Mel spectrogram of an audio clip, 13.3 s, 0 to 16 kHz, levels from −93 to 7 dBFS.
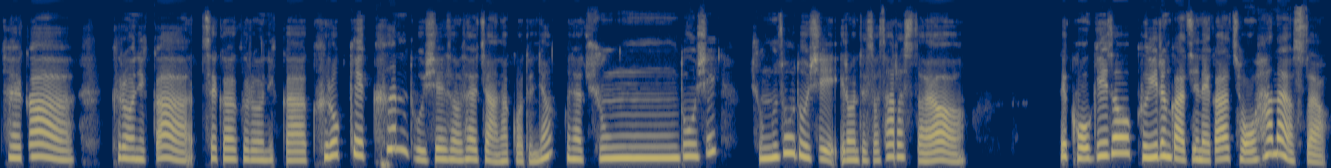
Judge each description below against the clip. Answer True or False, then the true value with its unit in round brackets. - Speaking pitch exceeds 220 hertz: True (230 Hz)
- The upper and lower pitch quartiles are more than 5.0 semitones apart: False (4.7 semitones)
